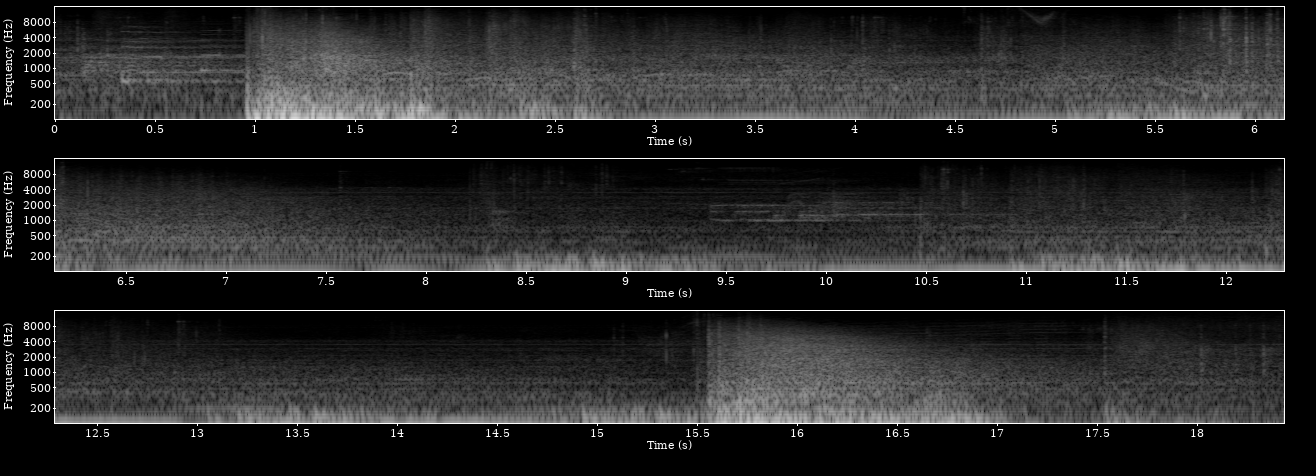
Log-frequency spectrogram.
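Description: Loud gunfire bursts out and echoes.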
